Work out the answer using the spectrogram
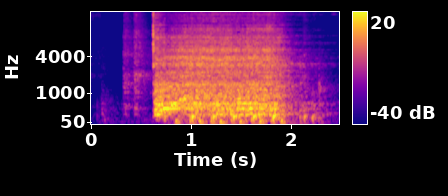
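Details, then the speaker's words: Craftsman riding mower that wouldn't crank, tested with a jumper from battery ground to the ignition coil ground side after finding smashed wires; short quick even starter churning for about a second and a half, engine turning over normally. "So there's your proof of concept. I mean, we pretty much knew it already once we found the smashed up wires down there."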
